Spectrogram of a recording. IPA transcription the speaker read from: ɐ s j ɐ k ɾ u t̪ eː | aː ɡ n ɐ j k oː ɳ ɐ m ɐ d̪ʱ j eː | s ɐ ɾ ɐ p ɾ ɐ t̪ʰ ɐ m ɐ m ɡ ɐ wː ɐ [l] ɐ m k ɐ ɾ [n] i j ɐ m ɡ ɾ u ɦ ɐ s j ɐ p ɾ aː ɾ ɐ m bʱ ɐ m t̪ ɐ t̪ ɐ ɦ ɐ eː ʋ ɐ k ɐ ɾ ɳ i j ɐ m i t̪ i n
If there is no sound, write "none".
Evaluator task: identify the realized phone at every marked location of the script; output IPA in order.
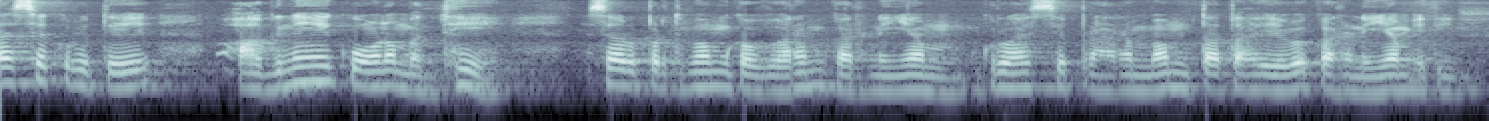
ɾ, ɳ

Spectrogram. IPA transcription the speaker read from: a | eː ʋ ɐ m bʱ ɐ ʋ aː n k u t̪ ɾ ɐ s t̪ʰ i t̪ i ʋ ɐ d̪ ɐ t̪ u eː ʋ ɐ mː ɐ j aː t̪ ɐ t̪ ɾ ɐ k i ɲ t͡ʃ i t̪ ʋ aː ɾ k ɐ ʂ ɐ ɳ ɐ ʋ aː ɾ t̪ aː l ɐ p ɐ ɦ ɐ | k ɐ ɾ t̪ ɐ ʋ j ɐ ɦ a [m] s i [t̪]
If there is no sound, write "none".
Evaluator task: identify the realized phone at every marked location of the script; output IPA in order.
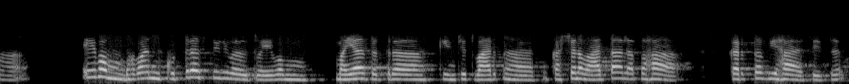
none, t̪

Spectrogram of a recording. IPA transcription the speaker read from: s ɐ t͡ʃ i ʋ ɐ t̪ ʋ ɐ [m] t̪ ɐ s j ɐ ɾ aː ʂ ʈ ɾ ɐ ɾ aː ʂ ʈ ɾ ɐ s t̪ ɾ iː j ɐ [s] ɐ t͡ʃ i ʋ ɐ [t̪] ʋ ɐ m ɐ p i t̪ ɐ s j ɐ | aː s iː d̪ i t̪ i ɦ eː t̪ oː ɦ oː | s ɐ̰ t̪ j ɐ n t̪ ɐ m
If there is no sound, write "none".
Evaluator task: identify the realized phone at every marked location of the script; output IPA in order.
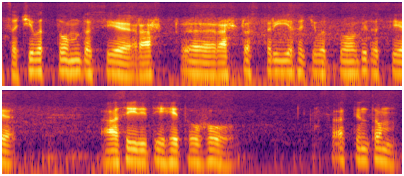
m, s, t̪

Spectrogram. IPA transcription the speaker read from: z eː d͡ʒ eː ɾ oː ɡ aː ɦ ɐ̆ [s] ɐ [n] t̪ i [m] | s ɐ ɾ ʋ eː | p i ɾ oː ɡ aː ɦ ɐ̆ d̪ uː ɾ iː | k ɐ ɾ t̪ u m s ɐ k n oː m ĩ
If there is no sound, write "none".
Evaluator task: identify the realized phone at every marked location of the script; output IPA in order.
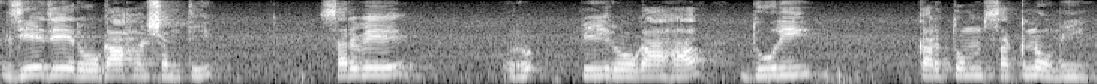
ʃ, n, none

